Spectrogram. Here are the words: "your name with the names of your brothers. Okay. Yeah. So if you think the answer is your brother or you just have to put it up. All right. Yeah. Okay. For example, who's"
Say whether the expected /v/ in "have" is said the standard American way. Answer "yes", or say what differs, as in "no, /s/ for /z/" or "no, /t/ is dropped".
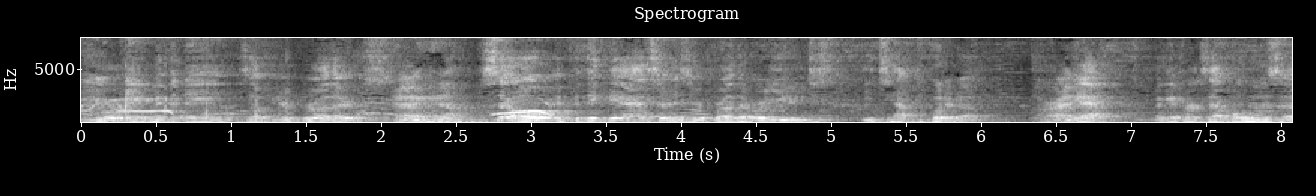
no, /f/ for /v/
